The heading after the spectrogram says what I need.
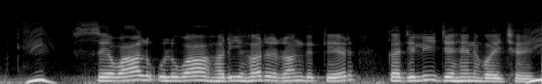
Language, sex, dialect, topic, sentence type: Maithili, male, Bajjika, agriculture, statement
